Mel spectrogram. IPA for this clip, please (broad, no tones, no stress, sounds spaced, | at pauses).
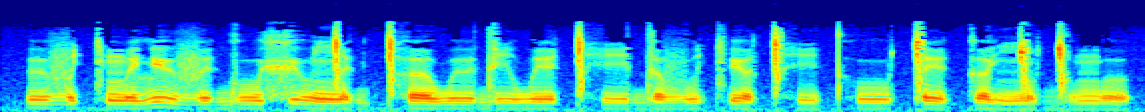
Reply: ɨ v ə c m ɪ lʲ ɨ v ɪ ɡ u xʲ u ŋ͡ǀ ɪ ɡ ǀʰ ə w ɨ d i w ɪ ǀʰ i d ə v u c ɾʲ ə ǀʰ i t̪ʰ u ǀ ɪ k ə j ŋ͡ǀ u ɡ͡ǀ ʊ m ʊ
